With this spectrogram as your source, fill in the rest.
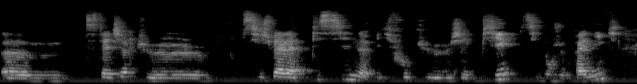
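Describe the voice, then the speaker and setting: With lively intonation and a bright, sharp tone, a woman talks at a very slow pace. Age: 20s. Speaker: YouTuber. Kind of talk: personal vlog. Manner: loud. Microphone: camcorder built-in mic.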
